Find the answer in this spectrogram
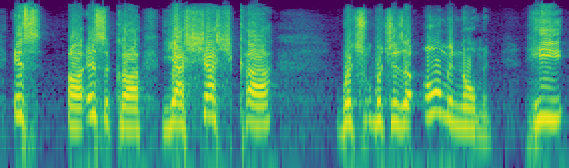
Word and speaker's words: Issachar: Now, the way to pronounce it is not Yashaka, it's Yashashka. Yashashka.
